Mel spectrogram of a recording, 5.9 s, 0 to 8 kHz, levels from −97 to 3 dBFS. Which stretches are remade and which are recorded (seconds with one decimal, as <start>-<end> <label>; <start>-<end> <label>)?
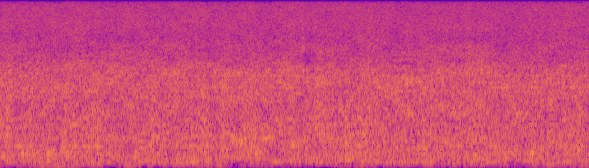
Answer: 0.0-5.9 remade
